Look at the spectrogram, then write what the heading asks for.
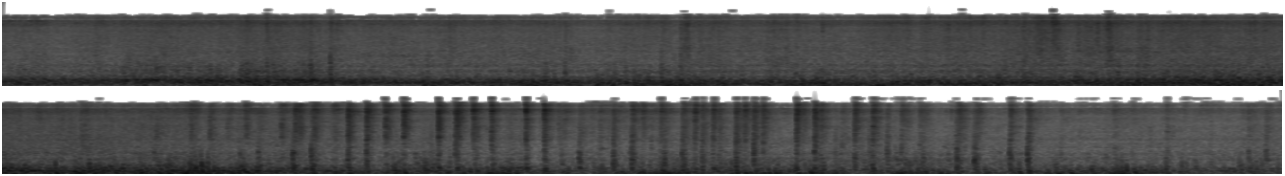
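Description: Passenger train running at speed, heard from on board: a steady low rumble of wheels on the rails. From about midway a dense run of sharp clicks and clatter from the wheels joins the rumble and eases off near the end.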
